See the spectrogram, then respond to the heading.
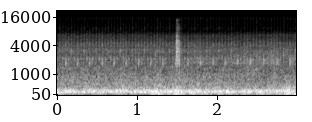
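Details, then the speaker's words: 2011 Fiat 500 Sport, 1.4L non-turbo MultiAir, 168,305 miles, 5-speed manual: a steady low drone with a lumpy, shaky rough idle. The car has a bad alternator with a battery light, a flashing ETC light and a momentary flashing check-engine light with no stored code; cause unclear. "it's running a little rough but no check engine light on but it's got the 1.4 liter multi air motor I"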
